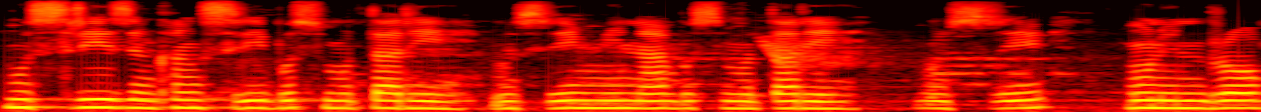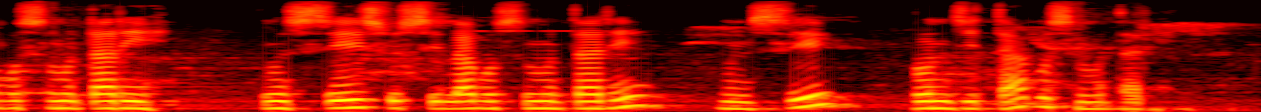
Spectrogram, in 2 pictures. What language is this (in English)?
Bodo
